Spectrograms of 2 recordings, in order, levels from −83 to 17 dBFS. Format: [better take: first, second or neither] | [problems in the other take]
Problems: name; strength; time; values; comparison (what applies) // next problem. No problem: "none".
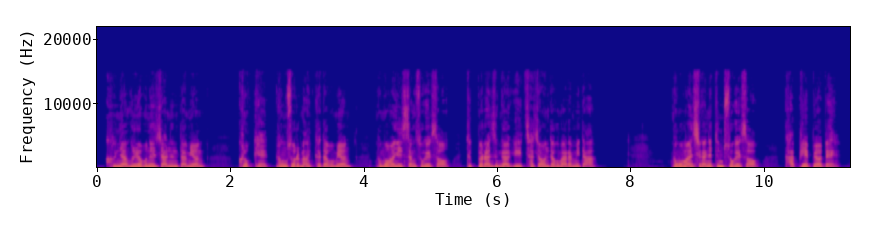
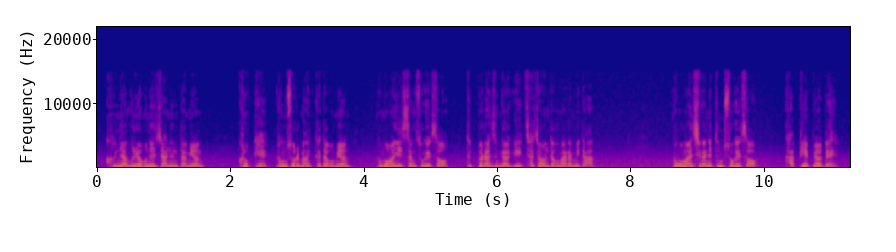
first | hiss; faint; throughout; 20 dB below the speech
